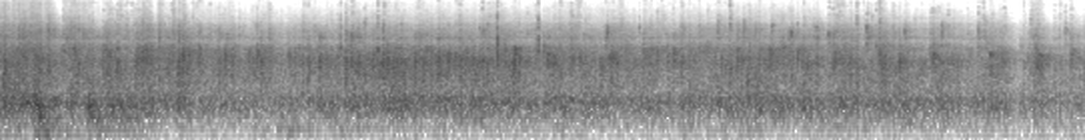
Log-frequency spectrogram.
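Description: Audience applauding, a dense, steady run of clapping that starts to tail off near the end.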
